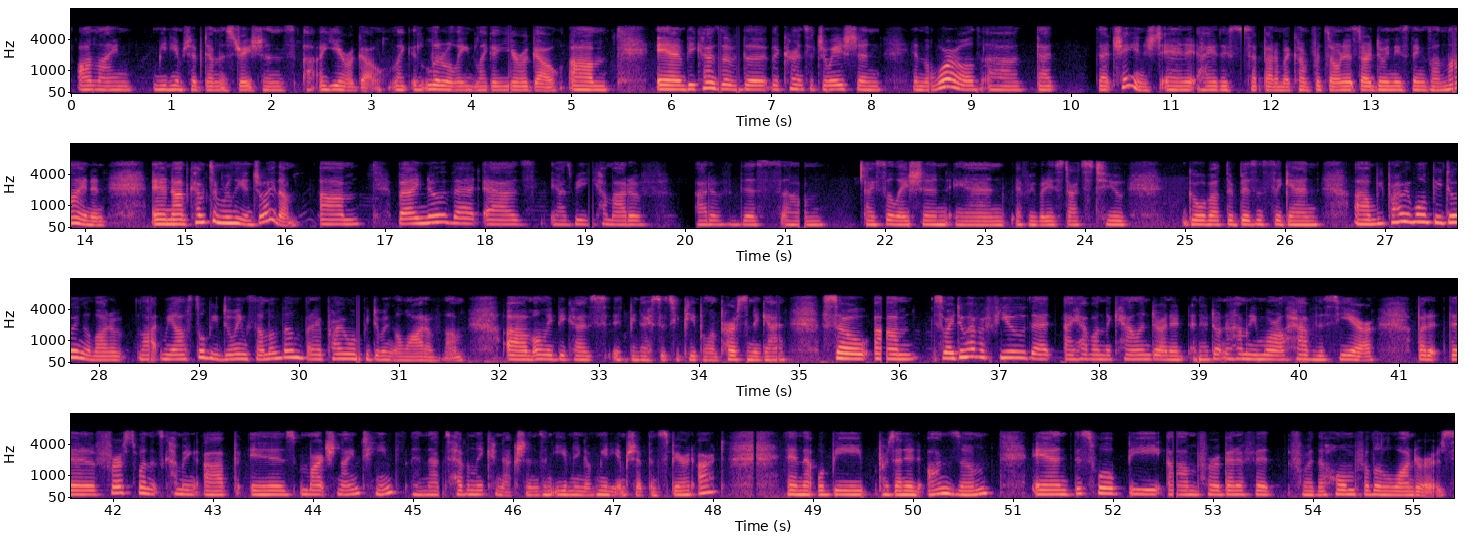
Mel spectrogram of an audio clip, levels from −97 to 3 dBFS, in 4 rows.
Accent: American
